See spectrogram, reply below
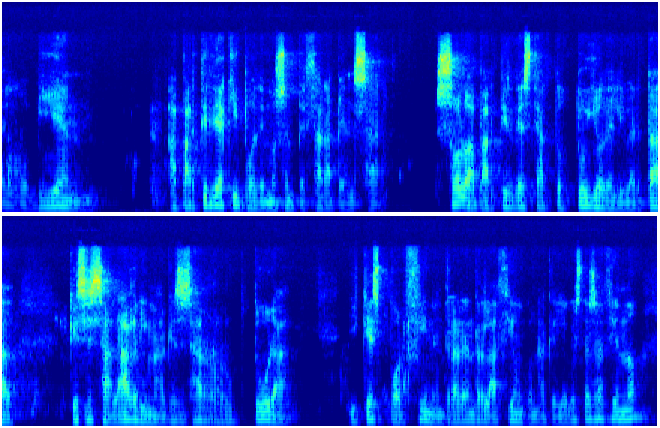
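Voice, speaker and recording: A man's voice: mid-range voice, darkish tone, a little hiss or hum. A man giving a university lecture, reflective and acting out his talks with a student as he tells the story. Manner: reflective, acts out dialogue with a student.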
